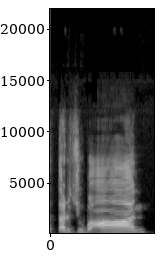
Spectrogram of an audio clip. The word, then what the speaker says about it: ترجمان: ترجمان کا مطلب پتہ ہے کتنا وزنی لفظ ہے, ترجمان. آپ نے تو جیم کے اوپر پیش بھی وہ پورا ڈالا جو اردو تلفظ میں سکھایا جاتا ہے نا.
